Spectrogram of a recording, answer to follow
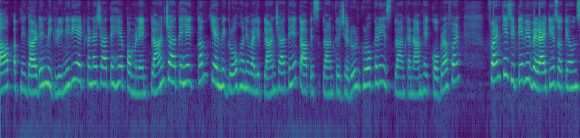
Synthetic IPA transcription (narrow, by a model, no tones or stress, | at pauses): aːpɐpneɡaːɾɖənmẽɡɾiːneɾiɛːʈkɐɾnat͡ʃaːɦt̪eɦɛ̃pɐɾmənɛ̃ɳʈ̚plaːnt͡ʃaːɦt̪eɦɛ̃kɐmkɛɾmẽɡɾoːɦoːneʋaːliplaːnt͡ʃaːɦt̪eɦɛ̃t̪oaːpɪsplaːnkozɐɾuːɾɡɾoːkɐɾẽːɪsplaːnkanaːmɦɛkoːbɾafɐ̃ɳɖ | fɐ̃ɳɖked͡ʒɪt̪nẽbʱiʋeːɾaːɪʈizɦoːt̪eɦɛ̃ʊns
